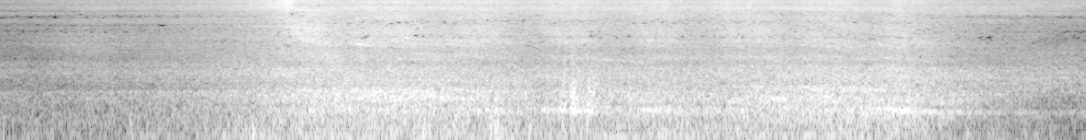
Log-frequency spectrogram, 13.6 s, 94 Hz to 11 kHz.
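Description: PKP Intercity ED250 Pendolino electric high-speed train passing through the station at speed. The sound builds over the first few seconds, stays loud for about seven seconds as the train goes by, then fades near the end.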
